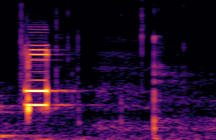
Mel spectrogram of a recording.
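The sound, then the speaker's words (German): Telephone keypad dialing for a call to the police: one short, loud burst of layered dial tones, then a couple of faint clicks over quiet background. “Ich werde die Polizei anrufen und ankündigen, dass Sie morgen ins Präsidium kommen.”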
